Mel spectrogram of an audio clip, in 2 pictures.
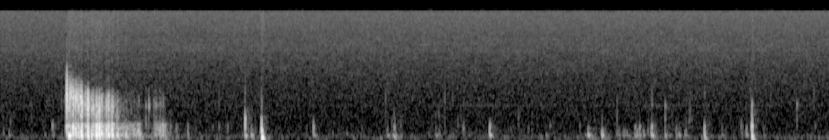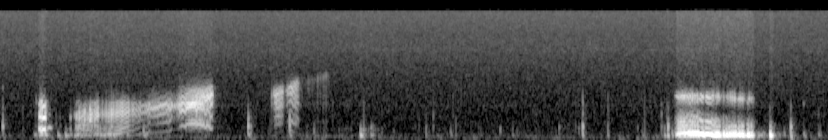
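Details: Extremely hungry stomach growling: loud, low gurgling growls with quieter clicks between them; normal hunger borborygmi.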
